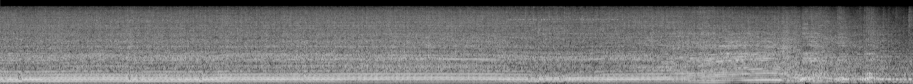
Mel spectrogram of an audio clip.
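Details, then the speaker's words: Kawasaki two-stroke dirt bike, warmed up, on the Chinese knockoff carburetor during a load test: high-revving drone in gear, climbing slowly before backing off; feels starved, owner thinks it's running a little too lean. "That took a lot longer. I almost think it's running a little bit too lean."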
